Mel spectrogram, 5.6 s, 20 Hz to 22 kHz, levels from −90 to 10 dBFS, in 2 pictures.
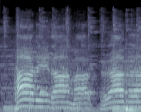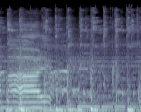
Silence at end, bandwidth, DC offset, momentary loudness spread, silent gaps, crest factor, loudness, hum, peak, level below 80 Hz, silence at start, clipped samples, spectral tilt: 0 s; 16.5 kHz; under 0.1%; 10 LU; none; 16 dB; -15 LUFS; none; 0 dBFS; -48 dBFS; 0 s; under 0.1%; -5.5 dB/octave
